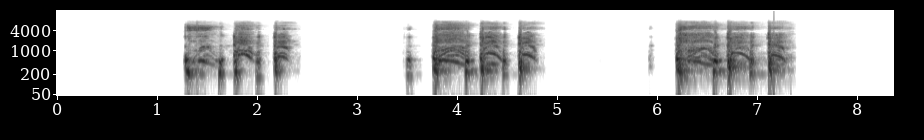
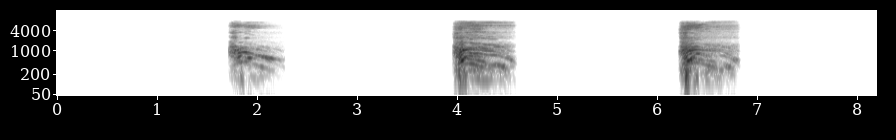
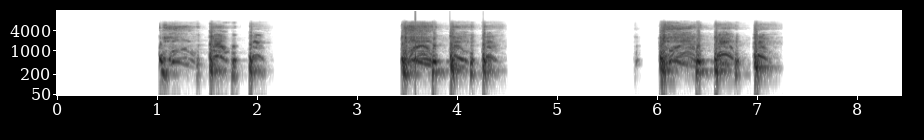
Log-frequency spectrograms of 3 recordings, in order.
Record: {"cough_length": "8.4 s", "cough_amplitude": 30929, "cough_signal_mean_std_ratio": 0.43, "exhalation_length": "8.2 s", "exhalation_amplitude": 27774, "exhalation_signal_mean_std_ratio": 0.25, "three_cough_length": "8.4 s", "three_cough_amplitude": 32767, "three_cough_signal_mean_std_ratio": 0.4, "survey_phase": "alpha (2021-03-01 to 2021-08-12)", "age": "18-44", "gender": "Male", "wearing_mask": "No", "symptom_none": true, "smoker_status": "Never smoked", "respiratory_condition_asthma": false, "respiratory_condition_other": false, "recruitment_source": "REACT", "submission_delay": "1 day", "covid_test_result": "Negative", "covid_test_method": "RT-qPCR"}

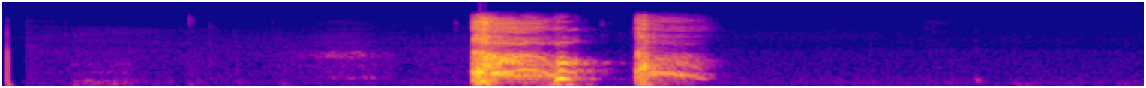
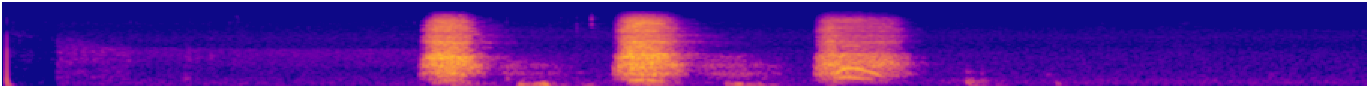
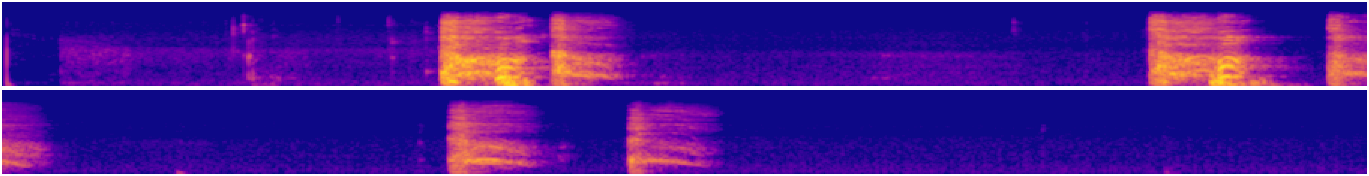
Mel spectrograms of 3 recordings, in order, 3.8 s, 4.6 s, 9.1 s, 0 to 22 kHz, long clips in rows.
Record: {"cough_length": "3.8 s", "cough_amplitude": 27770, "cough_signal_mean_std_ratio": 0.25, "exhalation_length": "4.6 s", "exhalation_amplitude": 12911, "exhalation_signal_mean_std_ratio": 0.28, "three_cough_length": "9.1 s", "three_cough_amplitude": 25137, "three_cough_signal_mean_std_ratio": 0.23, "survey_phase": "beta (2021-08-13 to 2022-03-07)", "age": "18-44", "gender": "Female", "wearing_mask": "No", "symptom_fatigue": true, "smoker_status": "Never smoked", "respiratory_condition_asthma": false, "respiratory_condition_other": false, "recruitment_source": "REACT", "submission_delay": "1 day", "covid_test_result": "Negative", "covid_test_method": "RT-qPCR", "influenza_a_test_result": "Negative", "influenza_b_test_result": "Negative"}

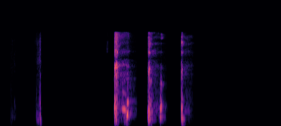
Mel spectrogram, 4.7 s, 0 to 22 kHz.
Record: {"three_cough_length": "4.7 s", "three_cough_amplitude": 29432, "three_cough_signal_mean_std_ratio": 0.21, "survey_phase": "alpha (2021-03-01 to 2021-08-12)", "age": "45-64", "gender": "Female", "wearing_mask": "No", "symptom_none": true, "smoker_status": "Never smoked", "respiratory_condition_asthma": false, "respiratory_condition_other": false, "recruitment_source": "REACT", "submission_delay": "1 day", "covid_test_result": "Negative", "covid_test_method": "RT-qPCR"}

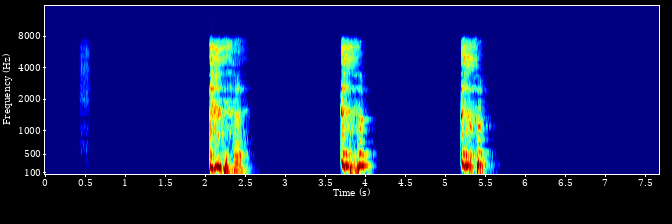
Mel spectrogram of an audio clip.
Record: {"three_cough_length": "7.7 s", "three_cough_amplitude": 32768, "three_cough_signal_mean_std_ratio": 0.3, "survey_phase": "beta (2021-08-13 to 2022-03-07)", "age": "65+", "gender": "Male", "wearing_mask": "No", "symptom_none": true, "smoker_status": "Never smoked", "respiratory_condition_asthma": false, "respiratory_condition_other": false, "recruitment_source": "REACT", "submission_delay": "2 days", "covid_test_result": "Negative", "covid_test_method": "RT-qPCR", "influenza_a_test_result": "Negative", "influenza_b_test_result": "Negative"}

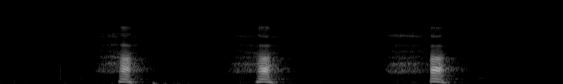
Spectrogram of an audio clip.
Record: {"exhalation_length": "5.6 s", "exhalation_amplitude": 5707, "exhalation_signal_mean_std_ratio": 0.24, "survey_phase": "alpha (2021-03-01 to 2021-08-12)", "age": "45-64", "gender": "Male", "wearing_mask": "No", "symptom_none": true, "smoker_status": "Ex-smoker", "respiratory_condition_asthma": false, "respiratory_condition_other": false, "recruitment_source": "REACT", "submission_delay": "1 day", "covid_test_result": "Negative", "covid_test_method": "RT-qPCR"}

